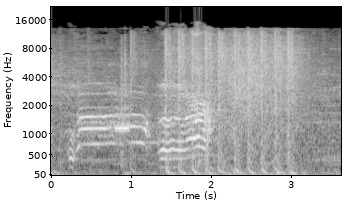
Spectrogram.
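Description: Gunfire in the video game Dead Space 3, several loud shots with clattering impacts over game sound and tonal effects, while a player talks throughout.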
